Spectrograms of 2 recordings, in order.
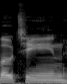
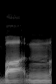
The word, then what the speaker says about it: Bottin: And then Rob Bottin, who I guess I've pronounced Botten on numerous occasions, but apparently I'm very, very wrong.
